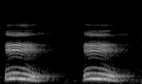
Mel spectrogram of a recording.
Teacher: Observe que é o I, mas com o bico do U. Eu vou falar o I, mas com o bico do U.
